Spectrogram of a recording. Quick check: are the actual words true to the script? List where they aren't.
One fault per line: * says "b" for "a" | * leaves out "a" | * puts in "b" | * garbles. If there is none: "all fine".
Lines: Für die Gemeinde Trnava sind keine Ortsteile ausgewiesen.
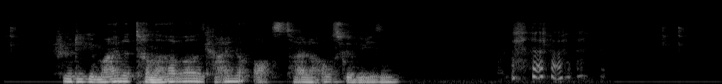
* leaves out "sind"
